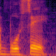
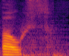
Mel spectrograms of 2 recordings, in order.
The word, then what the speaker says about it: Bose: Yo siempre le decía Bose. Hasta que un día alguien me dijo, con todo el cariño y el amor del mundo, no se dice Bose. Se dice Bose.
